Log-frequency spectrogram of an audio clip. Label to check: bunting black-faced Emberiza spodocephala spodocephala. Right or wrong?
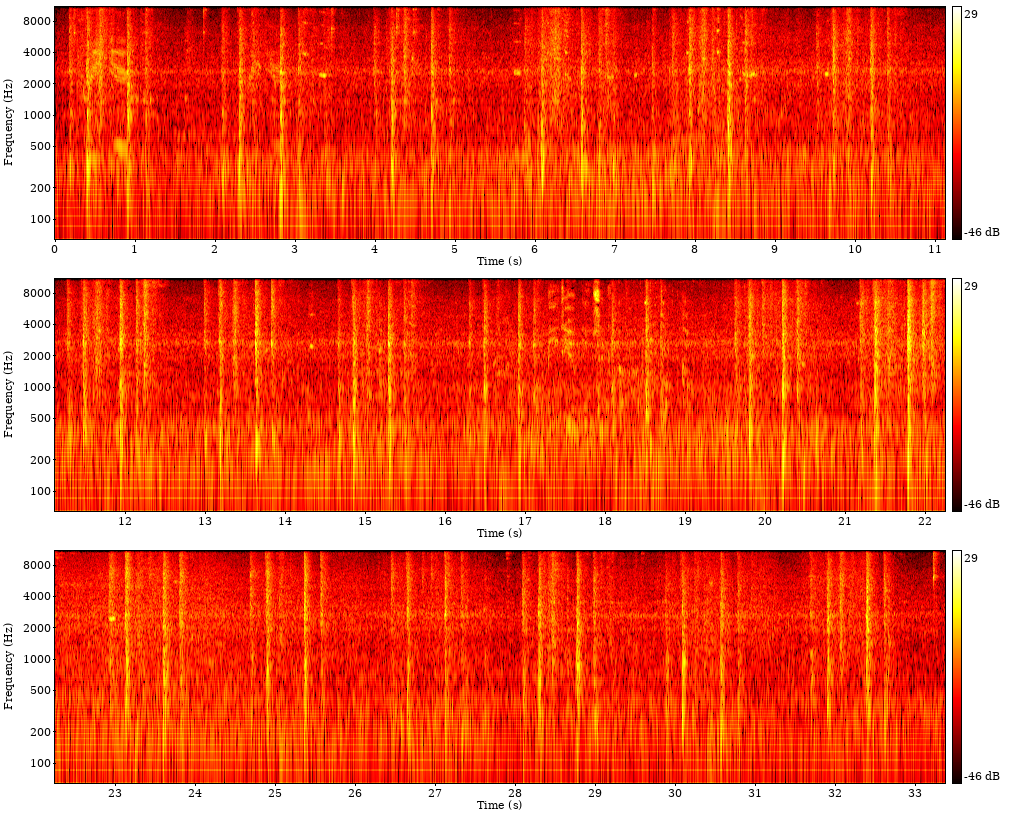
Wrong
